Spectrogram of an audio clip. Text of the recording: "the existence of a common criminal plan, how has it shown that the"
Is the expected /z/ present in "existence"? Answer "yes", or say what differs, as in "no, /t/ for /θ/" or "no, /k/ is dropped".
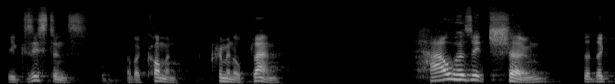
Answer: yes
